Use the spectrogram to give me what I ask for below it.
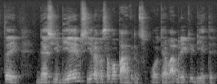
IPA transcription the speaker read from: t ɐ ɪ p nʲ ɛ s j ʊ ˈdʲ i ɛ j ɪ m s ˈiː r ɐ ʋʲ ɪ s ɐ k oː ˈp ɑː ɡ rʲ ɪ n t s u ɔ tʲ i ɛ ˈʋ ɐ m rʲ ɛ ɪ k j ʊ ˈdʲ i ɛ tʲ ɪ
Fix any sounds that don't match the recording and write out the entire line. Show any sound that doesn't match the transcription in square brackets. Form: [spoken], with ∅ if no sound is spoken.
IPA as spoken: t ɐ ɪ p nʲ ɛ s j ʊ ˈdʲ i ɛ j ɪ m s ˈiː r ɐ ʋʲ ɪ s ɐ k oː ˈp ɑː ɡ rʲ ɪ n t s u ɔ tʲ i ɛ ˈʋ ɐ m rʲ ɛ ɪ k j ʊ ˈdʲ i ɛ tʲ ɪ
